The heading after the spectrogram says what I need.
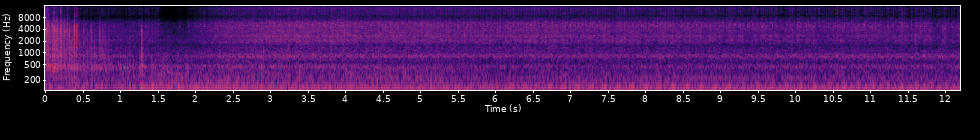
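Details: Trailblazer SS V8 with new headers installed; cranks, catches within a second, then settles into a deep even burble with no ticking or misfires; normal cold start and idle.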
